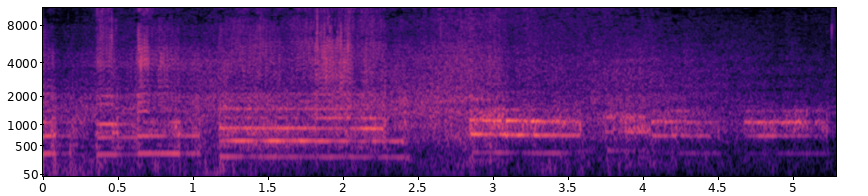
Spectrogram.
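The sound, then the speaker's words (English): Humming musical tones rise from a singing highway in Friesland, Netherlands, as cars drive over its grooved surface and play the regional anthem. A simple tune of sustained, buzzy notes changes pitch over faint road noise. “I think that's the sound of a highway in Friesland. It's the Friesland region playing their national anthem,”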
